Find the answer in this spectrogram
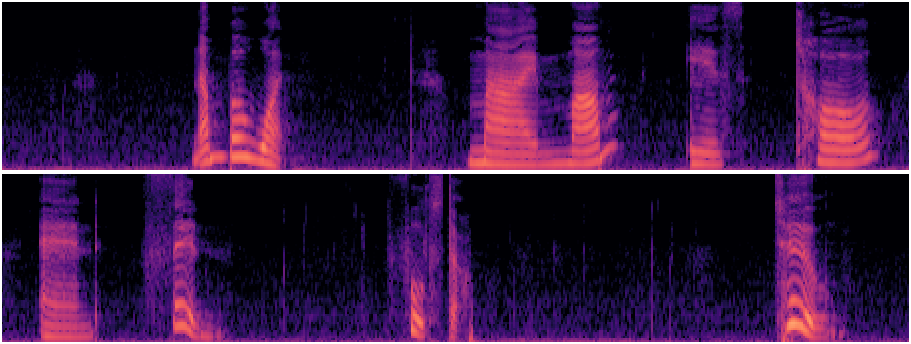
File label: Dictation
